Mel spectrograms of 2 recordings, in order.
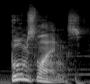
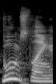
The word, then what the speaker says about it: boomslang: Except for one, boomslangs. Now I know someone's gonna comment, right? There's gonna be the 7 South African viewers I have. It's not pronounced boomslang, it's pronounced boomslang or whatever, right?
